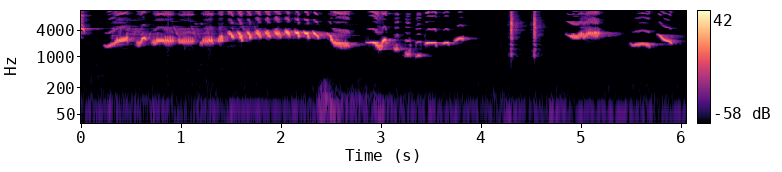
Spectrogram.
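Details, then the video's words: White-rumped shama in clear song, a long rapid trill climbing slightly then dropping, followed by falling whistled notes, two sharp clicks and short high whistled phrases. "MURAI PASTOR | GACOR DAN JERNIH"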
